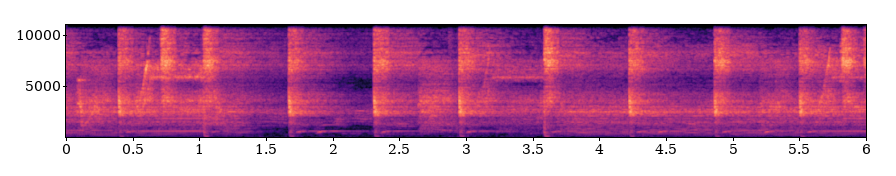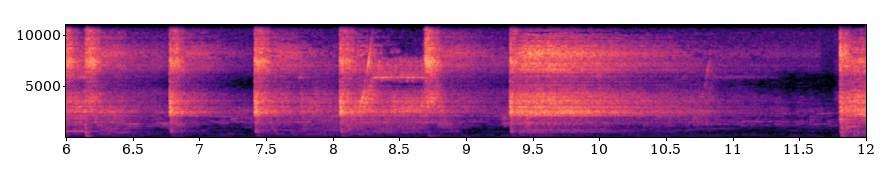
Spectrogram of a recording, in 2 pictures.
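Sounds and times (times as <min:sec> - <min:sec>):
hip-hop track from a tv: 0:00.0 - 0:12.0
loud tv sound: 0:00.0 - 0:12.0.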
